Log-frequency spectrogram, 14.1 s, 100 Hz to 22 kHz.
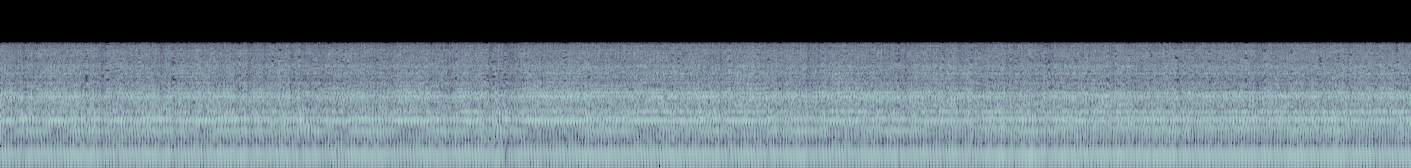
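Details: Generac 2500 psi pressure washer that would not run when acquired, running after repair work: a steady, even small-engine drone without surging or misfiring. It is running normally.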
